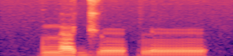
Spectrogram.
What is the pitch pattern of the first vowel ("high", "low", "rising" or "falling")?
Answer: high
